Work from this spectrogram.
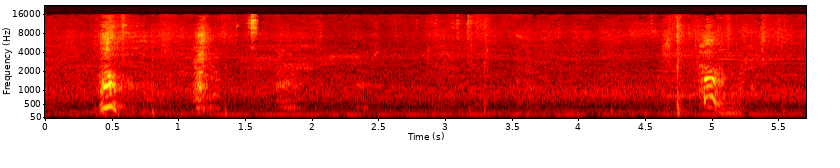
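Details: White German Shepherd dog at A & B Dogs, playing; a few sharp single barks spaced irregularly, two at the start and a pair near the end, over a steady low hum.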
